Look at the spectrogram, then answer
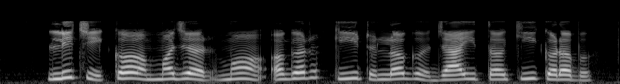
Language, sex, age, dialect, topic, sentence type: Magahi, female, 31-35, Western, agriculture, question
